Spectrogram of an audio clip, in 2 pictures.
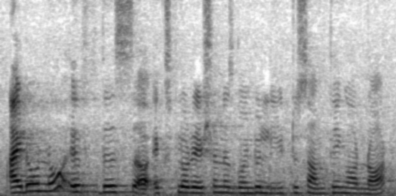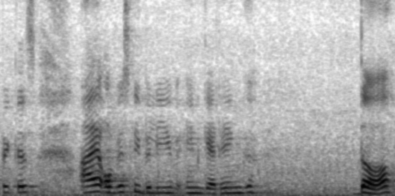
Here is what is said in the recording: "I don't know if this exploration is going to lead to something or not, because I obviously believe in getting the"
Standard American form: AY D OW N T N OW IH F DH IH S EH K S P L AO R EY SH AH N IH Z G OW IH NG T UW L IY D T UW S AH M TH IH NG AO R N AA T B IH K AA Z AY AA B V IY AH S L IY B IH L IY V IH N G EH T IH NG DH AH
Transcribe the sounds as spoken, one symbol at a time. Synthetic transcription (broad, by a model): AY D OW N T N OW IH F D IH S EH K S P L AO R EY SH AH N IH Z G OW IH NG T UW L IY D T UW S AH M T IH NG AO R N AA T B IH K AA Z AY AA B V IY AH S L IY B IH L IY V IH N G EH T IH NG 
